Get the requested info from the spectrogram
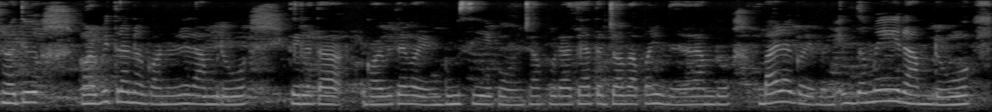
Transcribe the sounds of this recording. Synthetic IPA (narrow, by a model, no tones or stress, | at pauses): rʌt̪joɡʱʌrbit̪rʌnʌɡʌrnuneɾamroɦo | t̪eslet̪ʌ | ɡʱʌrbit̪ɾʌɡʌeɡʱumsiekoɦunt͡sʰʌkuɾat̪jãt̪ʌd͡zʌɡʌpʌnibʱd̪ʱeɾʌɾamrobajɾʌɡʌɾebʱʌniʔekd̪ʌmʌjɾamroɦo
